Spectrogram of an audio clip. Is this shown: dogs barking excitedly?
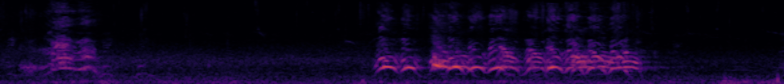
yes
